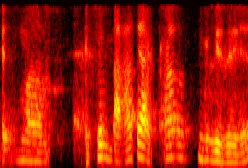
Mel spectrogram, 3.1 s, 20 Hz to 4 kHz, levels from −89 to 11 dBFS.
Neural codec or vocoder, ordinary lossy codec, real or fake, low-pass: none; none; real; 3.6 kHz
